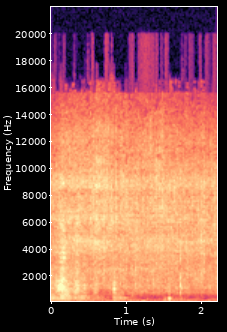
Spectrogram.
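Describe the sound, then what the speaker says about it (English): Eggs slowly poured onto a hot Blackstone griddle at a campsite give a soft, steady sizzle, with a few faint taps and clicks over the low crackle. "Just slowly add the eggs in."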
